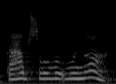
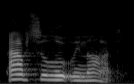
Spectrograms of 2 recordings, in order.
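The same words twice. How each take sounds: First: High, very soft little voice; mock-coy denial. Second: Said in the usual way. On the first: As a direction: deny it in a tiny high-pitched voice. Answers own question, then repeats straight.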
